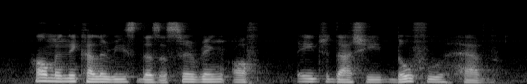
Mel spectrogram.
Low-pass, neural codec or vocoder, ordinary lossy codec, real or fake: 7.2 kHz; none; AAC, 48 kbps; real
